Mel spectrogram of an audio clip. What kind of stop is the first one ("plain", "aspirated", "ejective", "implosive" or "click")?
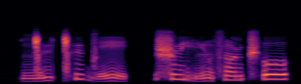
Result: click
